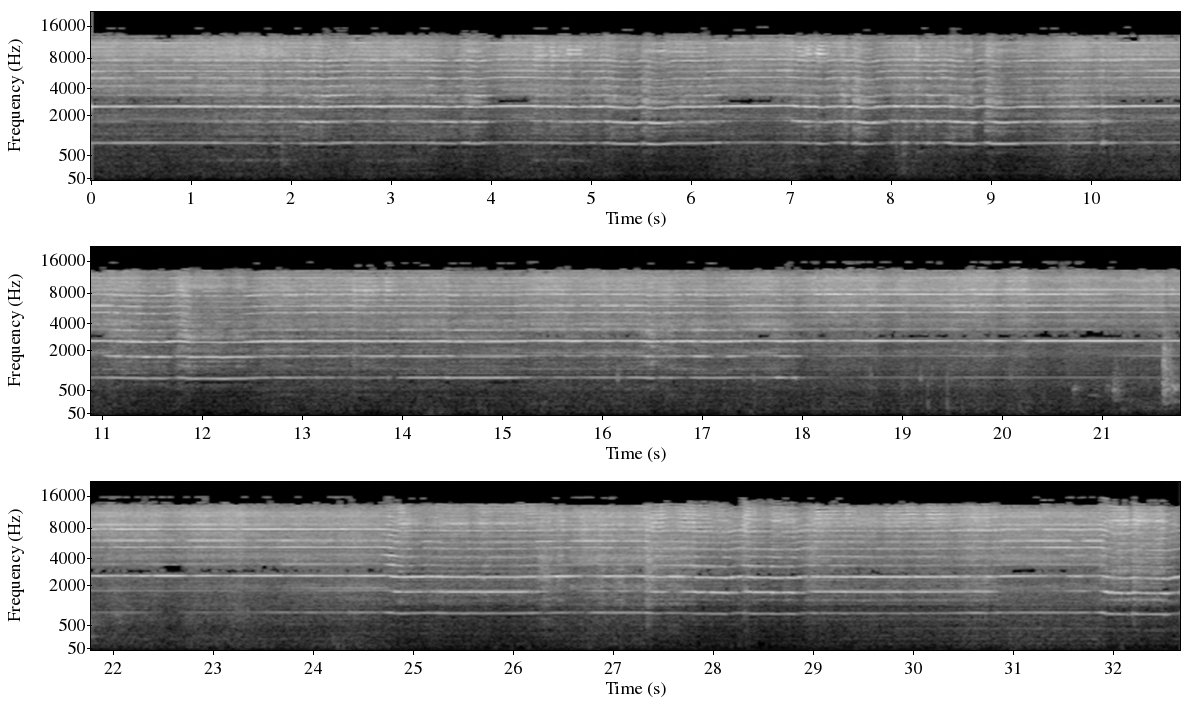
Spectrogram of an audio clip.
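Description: Flexible-shaft die grinder with a small inlay router base running at high speed as it cuts brace notches into the wooden rim of an acoustic guitar body. It makes a steady high-pitched whine that dips slightly in pitch as the cutter bites into the wood.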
